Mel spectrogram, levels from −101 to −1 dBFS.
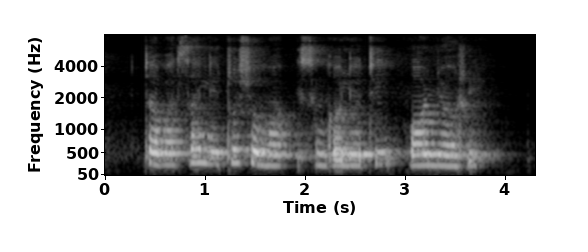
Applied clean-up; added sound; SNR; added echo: none; none; none; reverberation time 0.5 s.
